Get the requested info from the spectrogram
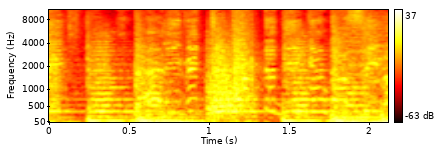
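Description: Background music with a heavy, pulsing bass beat.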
